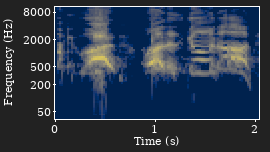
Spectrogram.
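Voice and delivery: high, loud cry of confusion; baffled outburst. Retold or imitated. Preacher acting out the confused target, loud and high. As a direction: shout it like you have no clue.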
